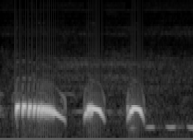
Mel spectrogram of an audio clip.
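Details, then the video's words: Spotted dove used as a decoy to stir up wild doves: a quick stuttering burst of low coos slides into a drawn-out falling note, followed by two rounded single coos and soft, low repeated murmurs at the end. "Tiếng chim cu gáy (THÚC - GÁY GỌI) kích bổi hiệu quả"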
